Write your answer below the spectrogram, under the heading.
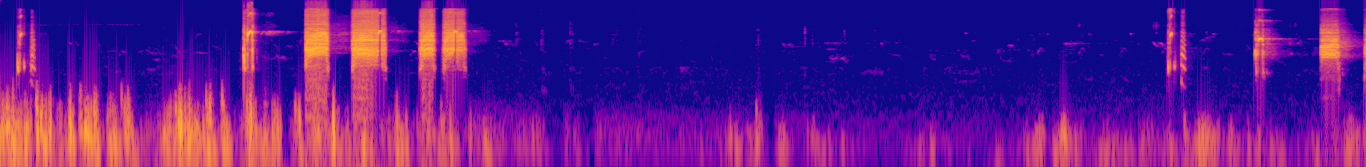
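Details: Black francolin calling, a recording to teach a silent bird to call. Low rustling gives way to a rapid series of five harsh, loud, noisy notes, a long quiet gap, then more rasping bursts at the end.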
